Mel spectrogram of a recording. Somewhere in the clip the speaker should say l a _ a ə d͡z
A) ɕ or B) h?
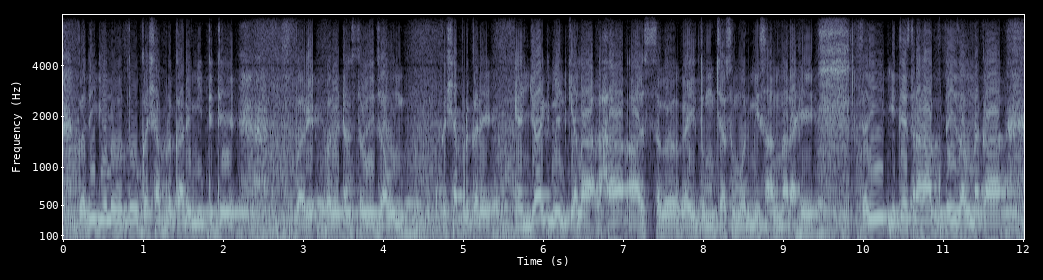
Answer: B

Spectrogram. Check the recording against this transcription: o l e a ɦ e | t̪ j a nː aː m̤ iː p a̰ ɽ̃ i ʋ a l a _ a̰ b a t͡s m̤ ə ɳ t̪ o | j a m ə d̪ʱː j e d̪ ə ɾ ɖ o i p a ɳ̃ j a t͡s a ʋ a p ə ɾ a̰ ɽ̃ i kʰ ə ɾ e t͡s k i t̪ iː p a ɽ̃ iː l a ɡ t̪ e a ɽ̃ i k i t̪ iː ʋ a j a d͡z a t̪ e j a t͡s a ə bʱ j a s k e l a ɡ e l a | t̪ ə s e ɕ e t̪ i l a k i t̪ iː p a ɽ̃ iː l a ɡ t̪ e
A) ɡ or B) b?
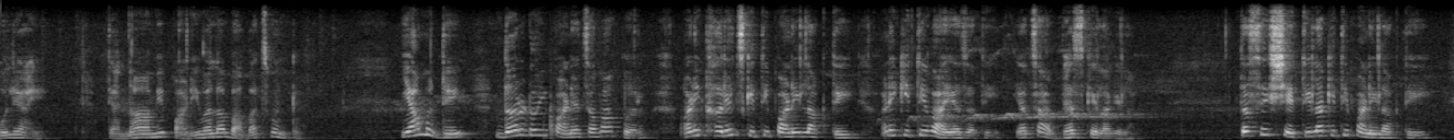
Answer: B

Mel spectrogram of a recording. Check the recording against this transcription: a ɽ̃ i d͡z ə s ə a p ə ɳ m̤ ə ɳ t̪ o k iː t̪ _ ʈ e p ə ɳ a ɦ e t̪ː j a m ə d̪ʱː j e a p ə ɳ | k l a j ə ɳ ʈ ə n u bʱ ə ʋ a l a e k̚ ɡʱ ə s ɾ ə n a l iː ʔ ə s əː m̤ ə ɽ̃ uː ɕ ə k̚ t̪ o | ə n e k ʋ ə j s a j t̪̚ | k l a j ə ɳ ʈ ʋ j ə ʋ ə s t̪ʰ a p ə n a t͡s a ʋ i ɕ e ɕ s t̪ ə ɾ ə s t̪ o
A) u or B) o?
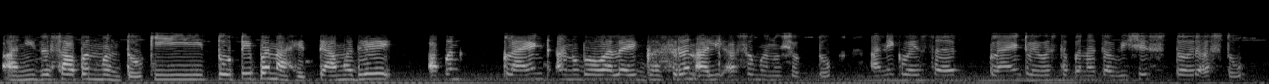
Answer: B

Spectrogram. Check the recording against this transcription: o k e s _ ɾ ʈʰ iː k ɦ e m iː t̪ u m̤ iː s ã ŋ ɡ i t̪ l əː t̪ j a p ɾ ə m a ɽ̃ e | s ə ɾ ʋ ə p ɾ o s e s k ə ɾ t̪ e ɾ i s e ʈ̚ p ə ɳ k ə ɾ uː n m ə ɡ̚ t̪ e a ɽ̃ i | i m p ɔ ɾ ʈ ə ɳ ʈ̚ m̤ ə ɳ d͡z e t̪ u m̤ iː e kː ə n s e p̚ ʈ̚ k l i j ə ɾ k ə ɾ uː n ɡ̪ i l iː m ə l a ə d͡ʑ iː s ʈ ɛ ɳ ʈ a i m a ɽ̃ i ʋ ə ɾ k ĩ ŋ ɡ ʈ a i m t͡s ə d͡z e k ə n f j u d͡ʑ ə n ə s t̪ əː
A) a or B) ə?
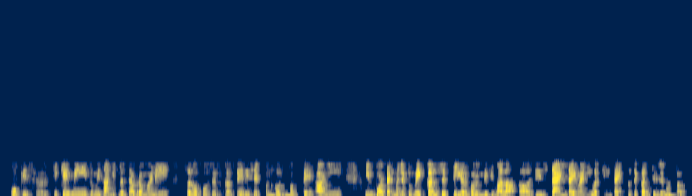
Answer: B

